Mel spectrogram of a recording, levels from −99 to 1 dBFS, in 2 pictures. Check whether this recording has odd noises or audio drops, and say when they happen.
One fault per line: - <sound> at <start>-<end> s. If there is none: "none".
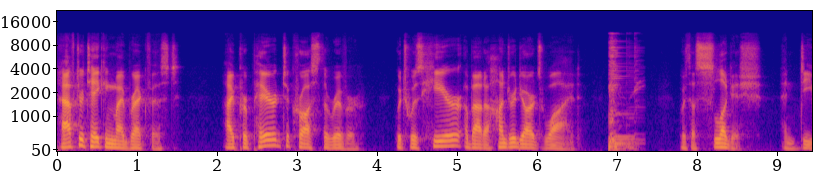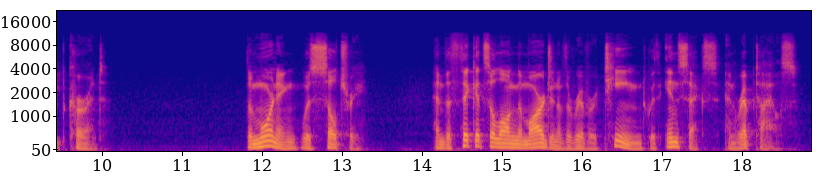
- thud at 6.9-7.4 s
